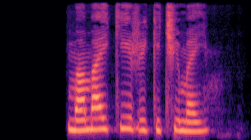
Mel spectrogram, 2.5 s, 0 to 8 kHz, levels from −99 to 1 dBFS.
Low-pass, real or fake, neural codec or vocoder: 7.2 kHz; fake; vocoder, 22.05 kHz, 80 mel bands, Vocos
